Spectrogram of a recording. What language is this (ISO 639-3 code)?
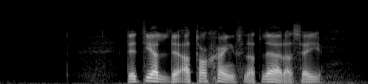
swe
